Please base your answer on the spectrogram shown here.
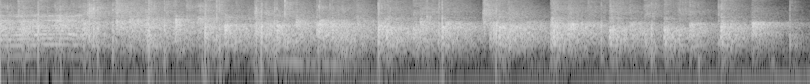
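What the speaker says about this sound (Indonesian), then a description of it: "Kita beri tepuk tangan dulu buat mereka." Applause for three contestants on a medical anatomy quiz show, a close, crisp burst of hand clapping with sharp individual claps that carries on steadily for several seconds.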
